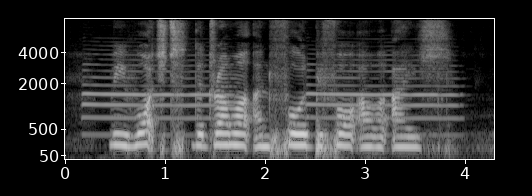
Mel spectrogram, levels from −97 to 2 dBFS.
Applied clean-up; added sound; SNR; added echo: none; Wind instrument, woodwind instrument; 15 dB; reverberation time 0.1 s.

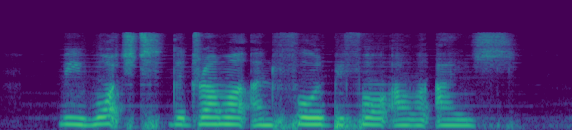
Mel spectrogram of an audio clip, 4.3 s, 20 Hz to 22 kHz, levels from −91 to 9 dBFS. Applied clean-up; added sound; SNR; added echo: neural separator model SepFormer DNS4.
